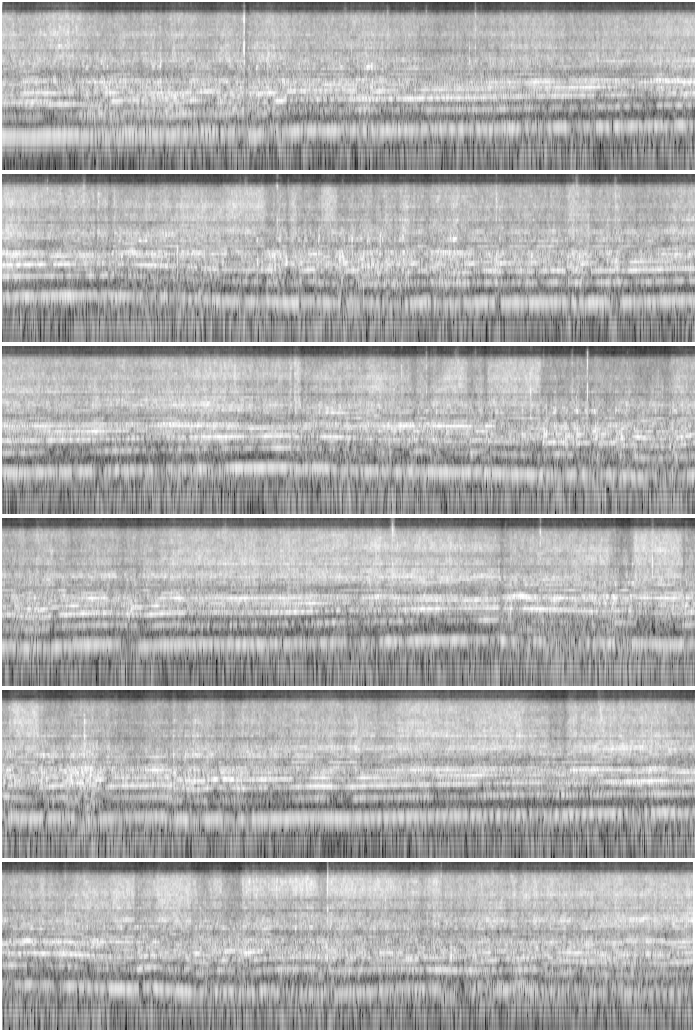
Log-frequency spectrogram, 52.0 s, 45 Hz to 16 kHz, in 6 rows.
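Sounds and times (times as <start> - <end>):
race car engine at high revs: 0.0 - 51.9.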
